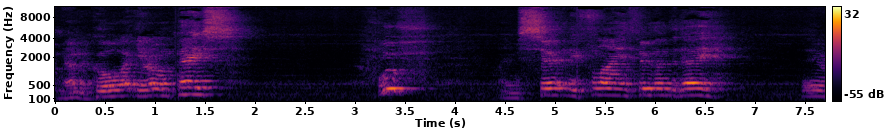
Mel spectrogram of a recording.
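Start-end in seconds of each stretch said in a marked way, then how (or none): 3.2-3.5 high, loud whoop of effort; effortful woo. Real, not acted. Coach mid-exercise, short loud woo of effort.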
